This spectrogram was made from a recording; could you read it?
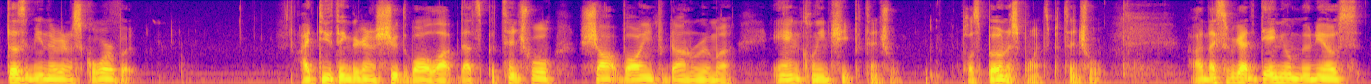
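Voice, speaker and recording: A man's voice: on the low side, steady tone, moderate pace, darkish tone. A man hosting a casual solo fantasy football vlog, speaking informally with a retainer in his mouth, often hesitating and correcting himself. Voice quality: slightly impeded speech from wearing a dental retainer.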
